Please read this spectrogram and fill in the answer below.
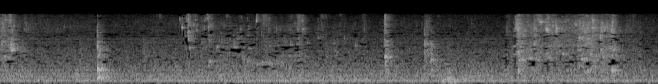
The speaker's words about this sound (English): So we put water into the pot first.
